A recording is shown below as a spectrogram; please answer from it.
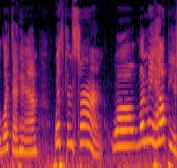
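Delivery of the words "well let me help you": higher-pitched offer to help; a touch of eager storybook cry; mild eager cry. A narrator's reading. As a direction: pipe up as a keen helper. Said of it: "she cried".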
